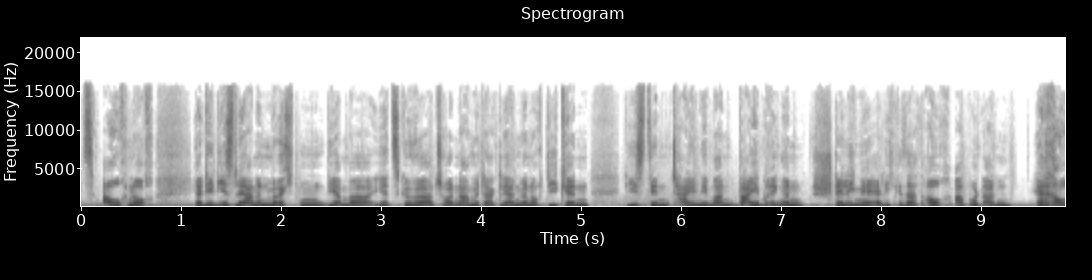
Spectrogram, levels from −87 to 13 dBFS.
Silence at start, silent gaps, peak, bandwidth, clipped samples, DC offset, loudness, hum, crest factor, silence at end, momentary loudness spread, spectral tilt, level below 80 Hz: 0 s; none; -8 dBFS; 16 kHz; under 0.1%; under 0.1%; -23 LUFS; none; 14 dB; 0 s; 5 LU; -5.5 dB/octave; -38 dBFS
